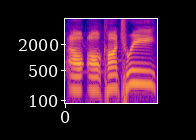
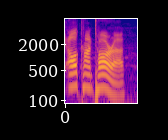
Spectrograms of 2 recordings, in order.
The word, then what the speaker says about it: Alcantara: So I've heard Alcantri, Alcantara. We're going to get the official pronunciation of Sandy Alcantara, because that's what I believe it is. That's what Baseball Pronunciation Guide says.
